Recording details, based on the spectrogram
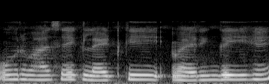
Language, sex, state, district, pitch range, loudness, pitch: Hindi, female, Bihar, Bhagalpur, 205-225 Hz, -15 LUFS, 220 Hz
